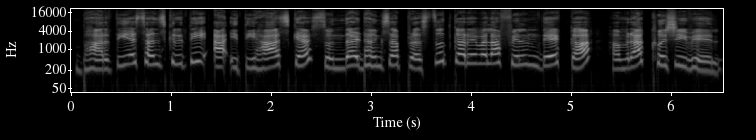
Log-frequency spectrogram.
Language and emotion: Maithili, happy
